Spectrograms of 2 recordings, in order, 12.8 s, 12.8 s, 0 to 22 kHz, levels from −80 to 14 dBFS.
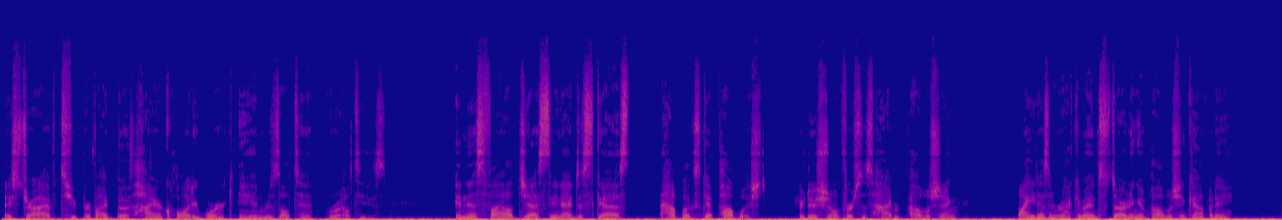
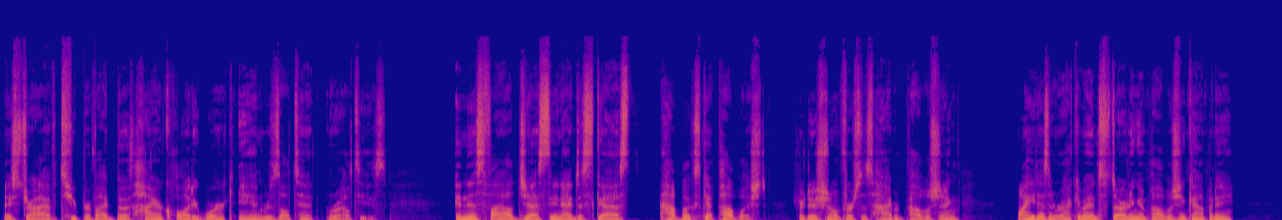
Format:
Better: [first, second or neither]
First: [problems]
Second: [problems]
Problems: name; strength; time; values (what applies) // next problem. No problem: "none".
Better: second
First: low rumble; loud; throughout; 10 dB below the speech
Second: none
